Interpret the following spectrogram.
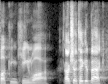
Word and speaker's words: quinoa: you know keep keep eating that quinoa buddy quinoa is it am I saying it right yes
